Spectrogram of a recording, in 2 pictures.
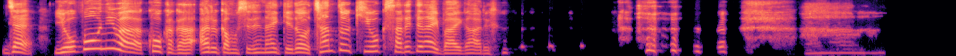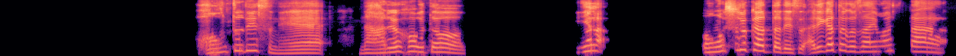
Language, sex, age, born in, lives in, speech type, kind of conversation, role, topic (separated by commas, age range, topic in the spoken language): Japanese, female, 55-59, Japan, United States, conversation, unstructured, none, テクノロジーによる監視社会は嫌だと思いますか？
